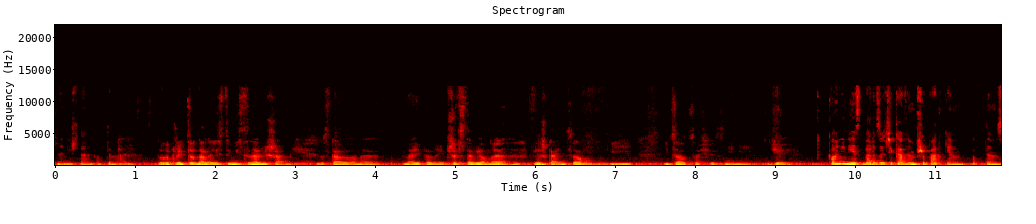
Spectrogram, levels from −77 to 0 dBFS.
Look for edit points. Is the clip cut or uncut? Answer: uncut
